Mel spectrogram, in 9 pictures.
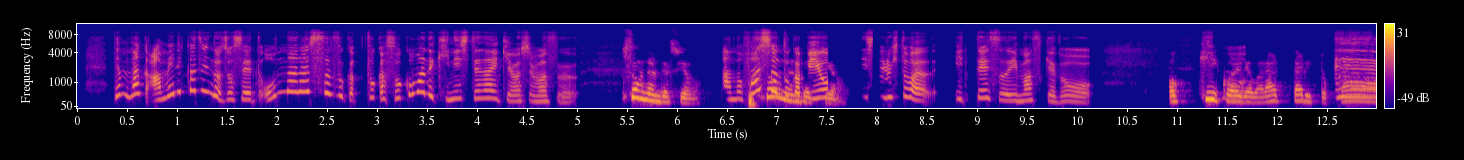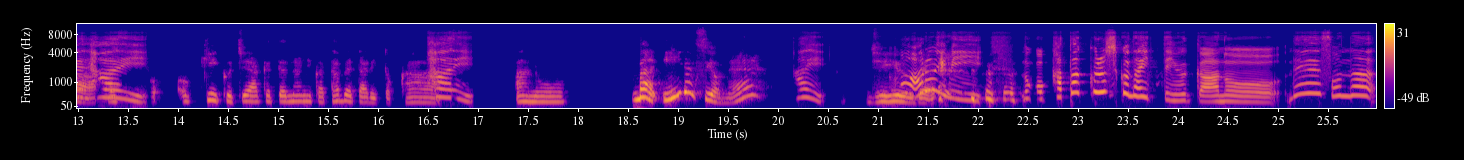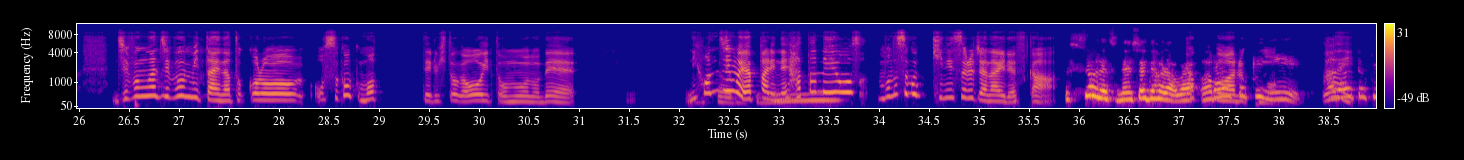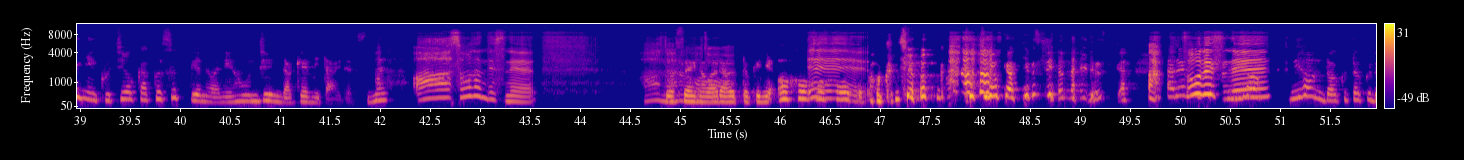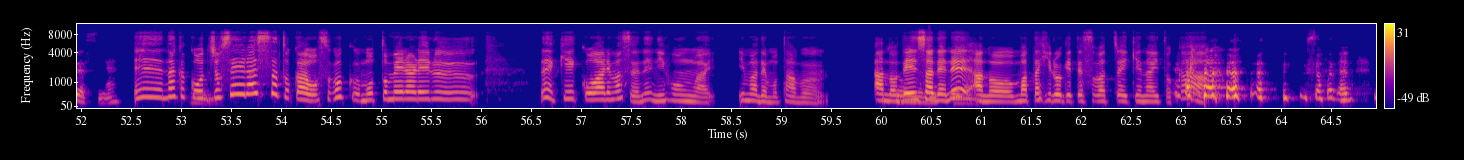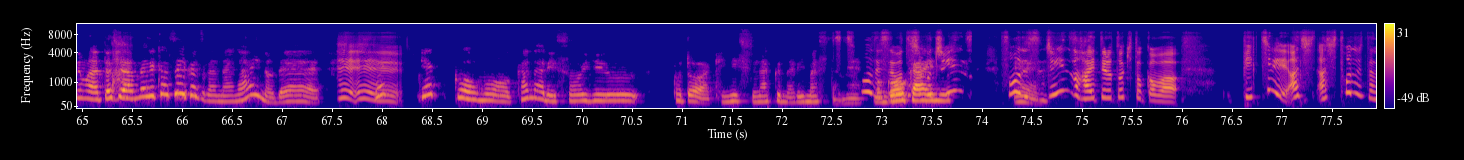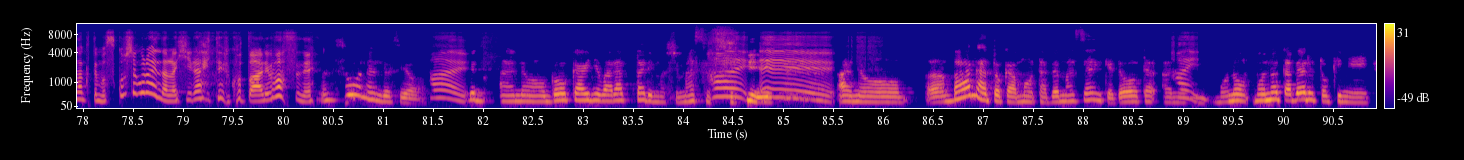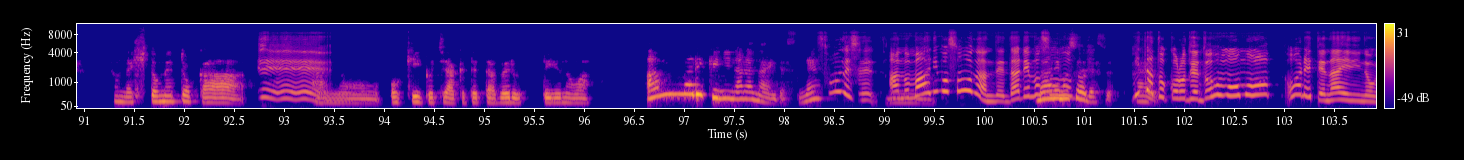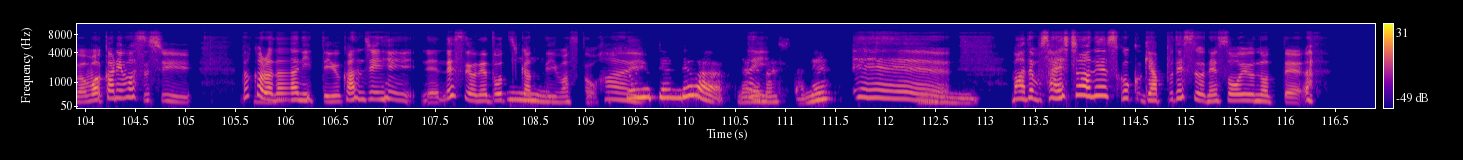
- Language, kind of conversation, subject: Japanese, unstructured, 初めての旅行で一番驚いたことは何ですか？
- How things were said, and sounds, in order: laugh; other background noise; laughing while speaking: "こう口を 口を隠すじゃないですか"; laugh; laugh; other noise; chuckle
